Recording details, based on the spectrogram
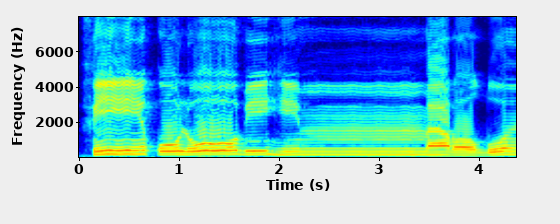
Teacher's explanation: Yaitu adanya mim mati bertemu mim. Caranya adalah kita memasukkan mim yang pertama kepada yang kedua dan ditahan suaranya. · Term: idgham mimi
